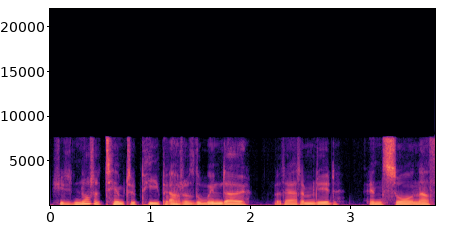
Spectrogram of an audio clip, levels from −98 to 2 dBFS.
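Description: A speech recording with short concealed packet loss at 1.18, 1.56, 2.08, 2.81 and 3.00 s. Each time about 20 ms of audio went missing and was filled by extending the preceding sound. Unlike a plain dropout, there is no silent gap, only a brief smear or wobble. The call path's G.722 coding leaves nothing above 8 kHz.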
